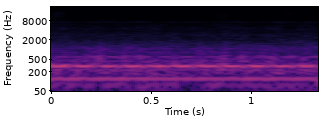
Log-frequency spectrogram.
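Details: Empty top-load washer on spin after off-balance repair (zip ties, rubber grommets): steady, even motor hum with no knocking or thumping as the drum speeds up; spins smoothly and stays balanced.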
